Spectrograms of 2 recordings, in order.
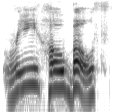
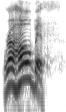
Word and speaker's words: Rehoboth: You would say Rehoboth, but it's Rahobath.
